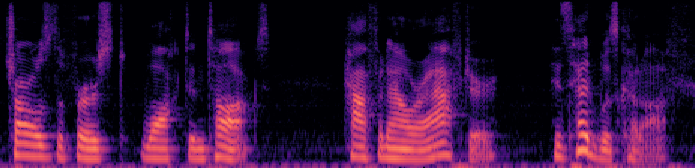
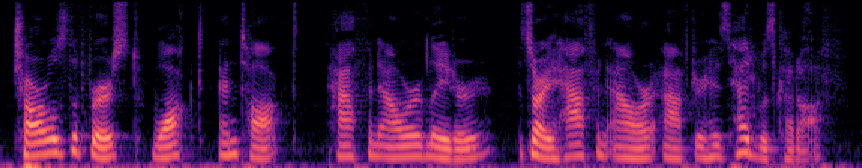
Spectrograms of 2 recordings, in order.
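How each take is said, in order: First: It is read with pauses after talked and after. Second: It is read straight through without pauses.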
